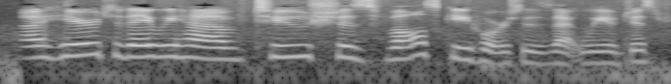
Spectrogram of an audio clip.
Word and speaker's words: Przewalski: arrived here last thursday in the evening this schezwalski horse it's a very awkward spelling and you pronounce it schezwalski horse these guys are the only uh wild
